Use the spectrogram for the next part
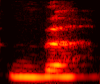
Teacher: this is a voiced bilabial plosive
